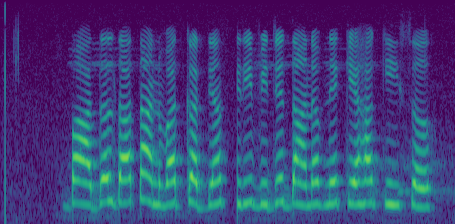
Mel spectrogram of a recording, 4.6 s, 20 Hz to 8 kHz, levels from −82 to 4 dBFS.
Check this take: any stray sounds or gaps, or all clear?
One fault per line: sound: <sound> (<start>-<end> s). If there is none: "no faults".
sound: dropout (2.3-2.4 s)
